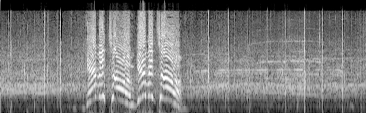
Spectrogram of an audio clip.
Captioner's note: cheers and applause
